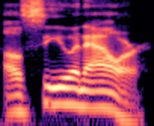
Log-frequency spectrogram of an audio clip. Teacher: Because the H is silent. It's a ghost letter. It's there on the page, but in the air, it doesn't exist. >> The word effectively starts with O.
